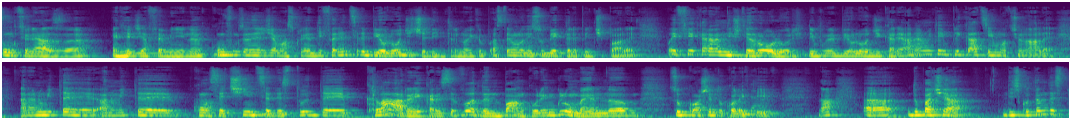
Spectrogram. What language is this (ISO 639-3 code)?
ron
